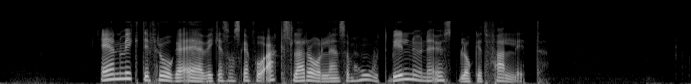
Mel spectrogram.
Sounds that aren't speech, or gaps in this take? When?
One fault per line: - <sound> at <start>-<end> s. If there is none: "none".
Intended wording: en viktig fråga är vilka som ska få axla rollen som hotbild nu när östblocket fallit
none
